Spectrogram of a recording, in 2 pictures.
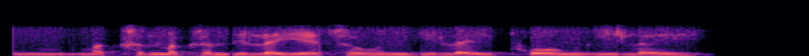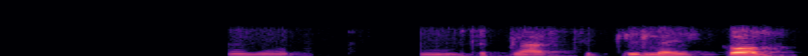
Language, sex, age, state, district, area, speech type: Manipuri, female, 60+, Manipur, Churachandpur, urban, conversation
